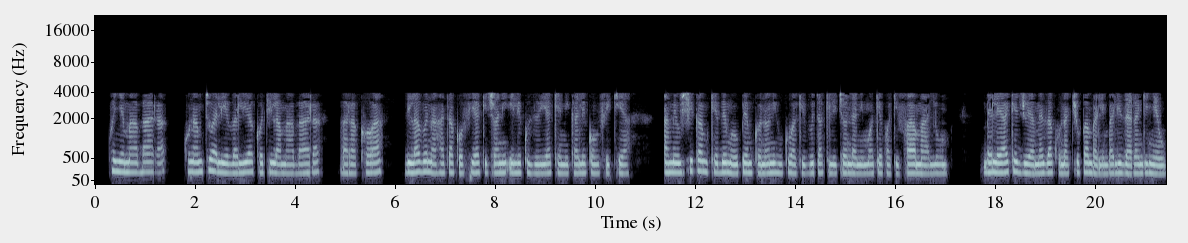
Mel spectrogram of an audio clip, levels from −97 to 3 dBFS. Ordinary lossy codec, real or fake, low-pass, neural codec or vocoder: AAC, 16 kbps; real; 7.2 kHz; none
